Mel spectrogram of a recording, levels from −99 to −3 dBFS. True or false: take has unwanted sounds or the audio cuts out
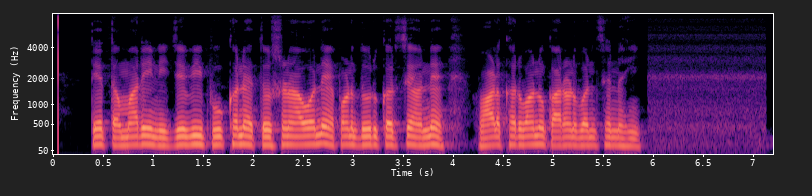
false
